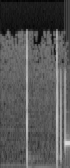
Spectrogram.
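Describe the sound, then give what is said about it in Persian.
A telephone call cuts off: three sharp clicks sound on the line, then a steady, low, loud tone begins and holds to the end. “فکر کنم تماس اینا قطع شد.”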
